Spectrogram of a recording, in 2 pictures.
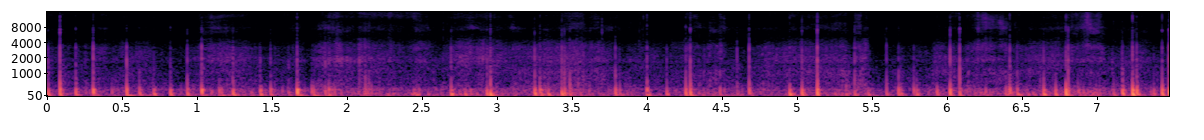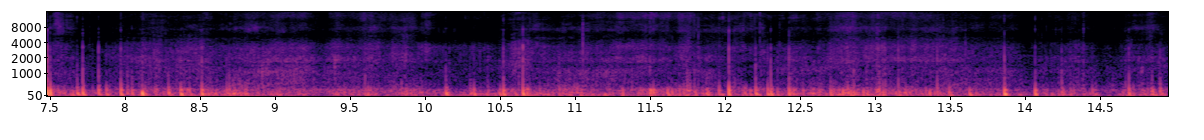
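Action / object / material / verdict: tap / plastic bubble wrap envelope / plastic / none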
